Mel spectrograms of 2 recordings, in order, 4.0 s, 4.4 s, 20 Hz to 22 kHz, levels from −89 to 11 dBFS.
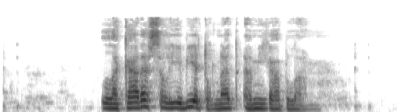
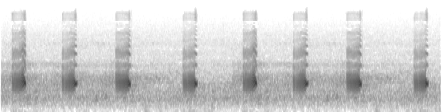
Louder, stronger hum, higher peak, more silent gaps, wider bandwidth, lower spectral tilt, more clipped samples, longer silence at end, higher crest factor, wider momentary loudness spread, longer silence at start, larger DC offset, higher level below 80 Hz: first, -16 LUFS vs -29 LUFS; neither; first, 0 dBFS vs -10 dBFS; neither; second, 11.5 kHz vs 15.5 kHz; first, -6.5 dB/octave vs -0.5 dB/octave; neither; first, 0.85 s vs 0.05 s; about the same, 18 dB vs 20 dB; about the same, 11 LU vs 12 LU; first, 1.05 s vs 0 s; neither; first, -64 dBFS vs -78 dBFS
